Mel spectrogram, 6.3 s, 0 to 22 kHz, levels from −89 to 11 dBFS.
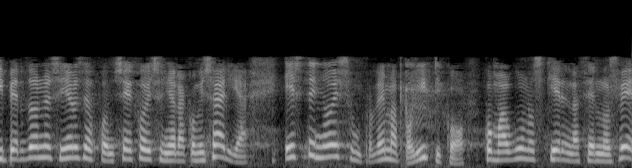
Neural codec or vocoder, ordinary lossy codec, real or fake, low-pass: autoencoder, 48 kHz, 32 numbers a frame, DAC-VAE, trained on Japanese speech; MP3, 32 kbps; fake; 5.4 kHz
